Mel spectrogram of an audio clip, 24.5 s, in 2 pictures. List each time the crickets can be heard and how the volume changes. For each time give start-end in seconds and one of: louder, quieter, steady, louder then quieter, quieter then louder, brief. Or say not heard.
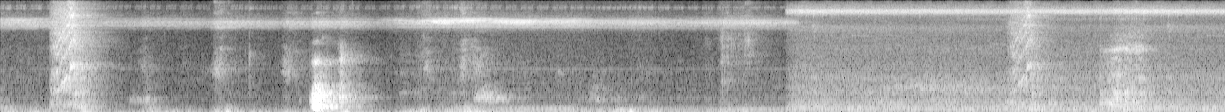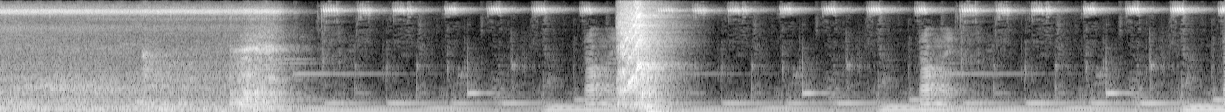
0.0-24.4 quieter.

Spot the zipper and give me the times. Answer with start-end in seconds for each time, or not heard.
0.5-0.9, 10.1-10.5, 18.4-18.9.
